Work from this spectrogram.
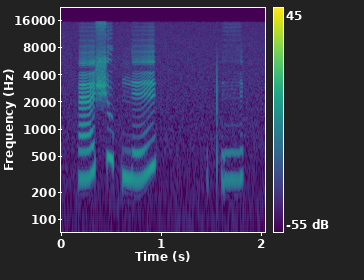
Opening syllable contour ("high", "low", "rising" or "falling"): rising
